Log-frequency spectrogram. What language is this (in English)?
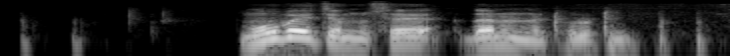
Burushaski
